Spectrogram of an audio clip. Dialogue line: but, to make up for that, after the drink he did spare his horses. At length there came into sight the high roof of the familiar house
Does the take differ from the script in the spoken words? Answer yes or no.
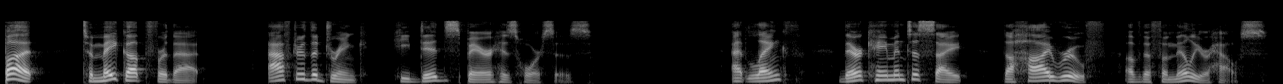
no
